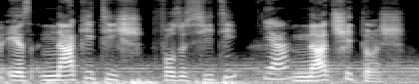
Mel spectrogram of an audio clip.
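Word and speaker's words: Natchitoches: Uh the pronunciation is nakitish for the city.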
